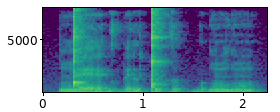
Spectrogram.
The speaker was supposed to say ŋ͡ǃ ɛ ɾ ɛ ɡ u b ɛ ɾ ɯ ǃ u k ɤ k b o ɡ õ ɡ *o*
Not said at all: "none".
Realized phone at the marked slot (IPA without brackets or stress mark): õ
